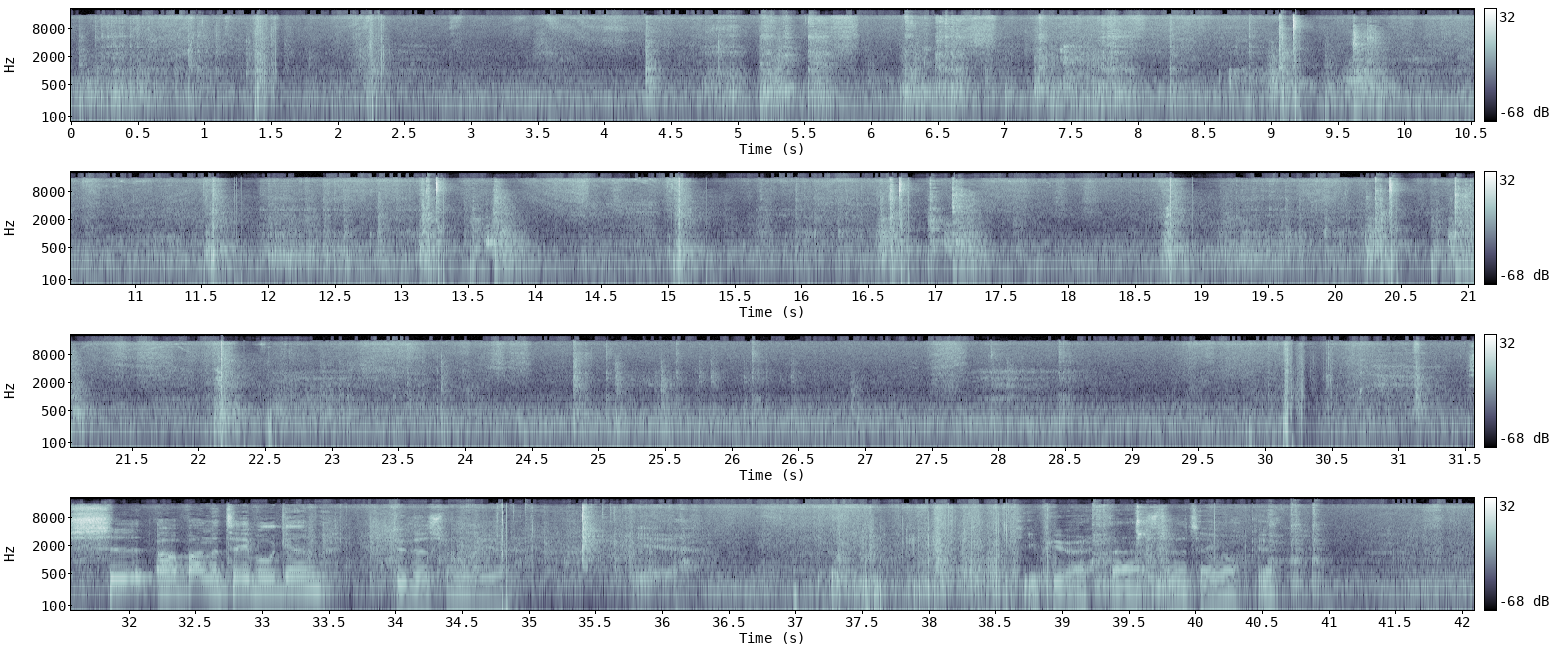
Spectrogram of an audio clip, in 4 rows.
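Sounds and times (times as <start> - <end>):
sharp knocks and clunks of back: 11.5 - 14.1, 15.0 - 17.7, 18.7 - 21.3.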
